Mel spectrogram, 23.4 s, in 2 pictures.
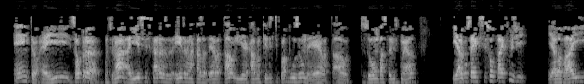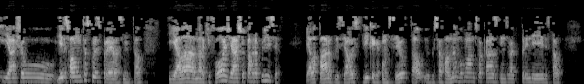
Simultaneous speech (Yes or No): No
